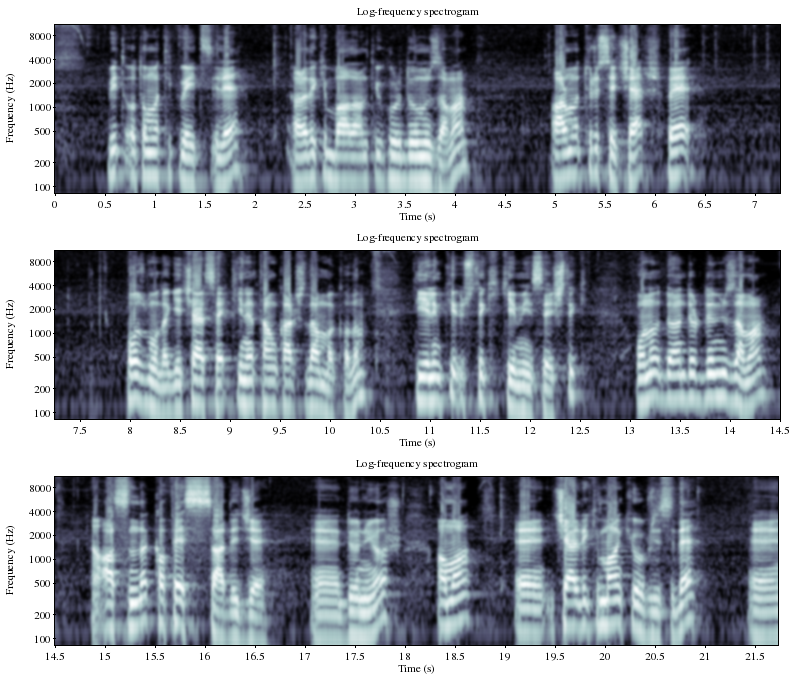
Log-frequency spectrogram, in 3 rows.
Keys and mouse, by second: 2.3 click, 2.9-5.0 middle drag, 5.0-8.9 drag, 8.0 ctrl+Tab, 9.1 KP_1, 10.8 click, 12.6 click, 12.9 r, 19.0 click, 19.4-21.7 drag, 20.8 right click.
